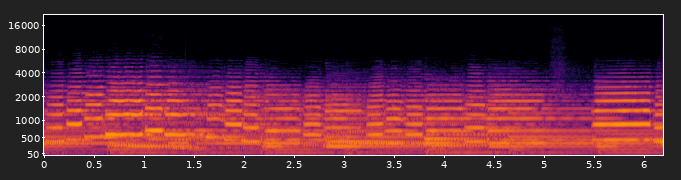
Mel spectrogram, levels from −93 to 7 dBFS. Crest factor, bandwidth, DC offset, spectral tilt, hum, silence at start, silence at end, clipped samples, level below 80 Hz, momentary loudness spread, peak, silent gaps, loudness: 16 dB; 5.8 kHz; under 0.1%; -8 dB/octave; none; 0 s; 0 s; under 0.1%; -50 dBFS; 7 LU; -4 dBFS; none; -20 LUFS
